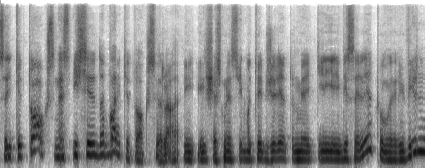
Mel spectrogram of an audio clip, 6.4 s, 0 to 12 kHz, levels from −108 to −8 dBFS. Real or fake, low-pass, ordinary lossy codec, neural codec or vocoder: fake; 10.8 kHz; AAC, 64 kbps; codec, 24 kHz, 1.5 kbps, HILCodec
